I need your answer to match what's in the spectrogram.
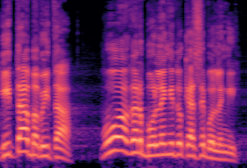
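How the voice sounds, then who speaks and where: Playful high-voiced male talk show host. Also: sing-song, fairly quick. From Punjab, India. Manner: teasing, playful, chuckles while talking. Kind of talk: joking stage banter with guests. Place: TV studio before a live audience. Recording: studio audience laughter and noise.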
